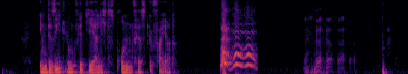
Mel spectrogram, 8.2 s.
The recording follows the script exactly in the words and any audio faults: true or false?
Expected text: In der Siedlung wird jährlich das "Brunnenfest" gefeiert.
false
